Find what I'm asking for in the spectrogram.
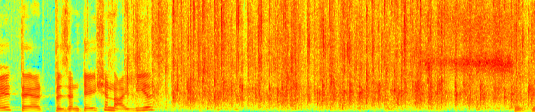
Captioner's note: audience claps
